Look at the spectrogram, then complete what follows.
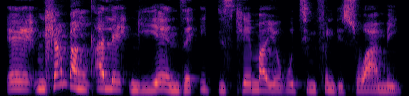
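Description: A woman's voice: medium pitch, normal speed, fairly bright tone. A South African woman speaking as a pastor on a studio talk show, emphatic and exhorting, mixing in English. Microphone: headset.

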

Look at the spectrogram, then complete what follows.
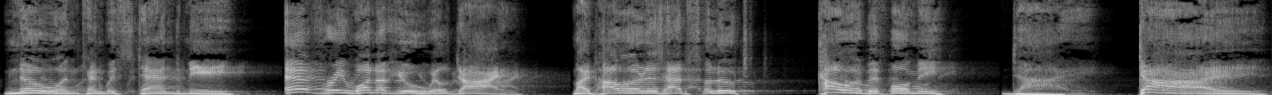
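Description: Creaky, cruel undead sorcerer. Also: male voice, on the high side, very animated, full character voice. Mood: triumphant fury. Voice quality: gravelly, menacing. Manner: theatrical, imperious, drawn-out delivery. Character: undead male sorcerer, haughty, cruel, relishing death. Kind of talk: fantasy video game voice lines. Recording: long cavernous reverb.

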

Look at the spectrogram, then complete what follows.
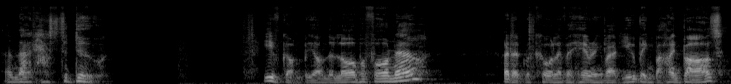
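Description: An actor playing a bitter, defiant young constable turned killer, husky and sneering, in a radio drama. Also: male voice, lowish voice, animated, normal speed, long pauses, fairly bright tone. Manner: sneering, taunting. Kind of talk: British radio drama acting.

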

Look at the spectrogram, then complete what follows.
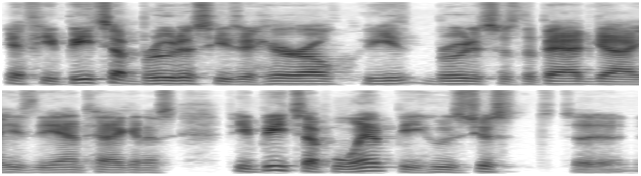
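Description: Older guy in his 60s, gravelly, explaining writing stuff on a podcast, jokes dryly. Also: lowish voice, a little fast, a bit bright. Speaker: podcast co-host, novelist. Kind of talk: casual teaching talk with dry jokes. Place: home office, indoors. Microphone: earbud headset on a video call.

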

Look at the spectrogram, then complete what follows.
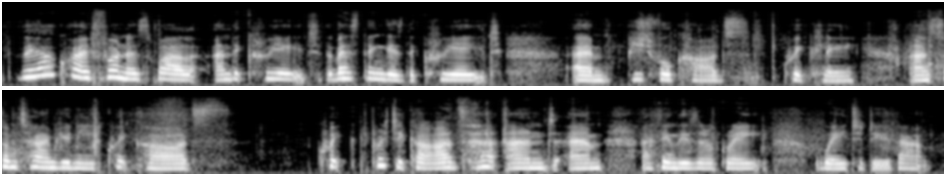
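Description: Chatty woman with a stuffy cold. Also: on the high side. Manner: chatty, rambling, many fillers. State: congested, coming down with a cold. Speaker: craft vlogger. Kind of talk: casual show-and-tell.

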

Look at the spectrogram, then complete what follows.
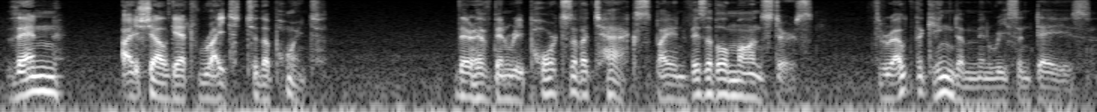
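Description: A man's voice: low-pitched, sharp tone, a little hiss or hum, heavily acted. A man voicing a grave, middle-aged fatherly king in a fantasy game, formal and regal. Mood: stately. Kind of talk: video game voice acting.

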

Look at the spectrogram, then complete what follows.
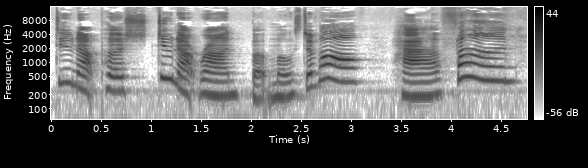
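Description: A firm but cheerful storybook teacher read by a woman, bright and lively in pitch. She instructs small children with emphatic delivery. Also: slow pace, full character voice. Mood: upbeat instructing. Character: firm, cheerful female kindergarten teacher laying down rules.

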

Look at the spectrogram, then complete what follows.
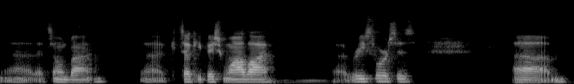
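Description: A young man presenting slides in a seminar talk over a video call, halting and full of fillers. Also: mid-range voice, gravelly, fairly bright tone. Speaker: guest speaker.

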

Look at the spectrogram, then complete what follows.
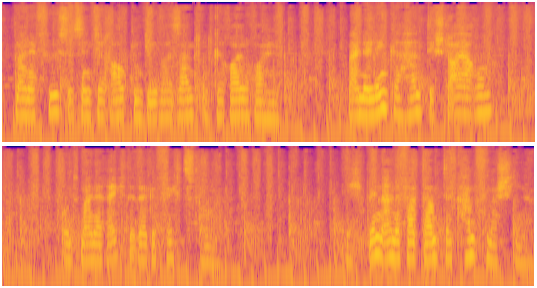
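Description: An actress playing a troubled, defiant young female recruit in a science fiction radio drama. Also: deep voice. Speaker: lead actor and narrator of an audio drama. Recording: studio radio play with loud music.

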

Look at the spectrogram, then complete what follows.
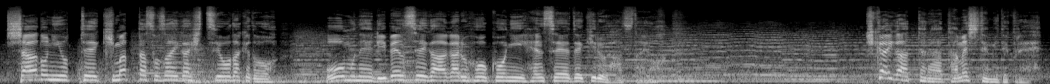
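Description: Casting: caring young game alchemist, lightly high male voice, expressive pitch, friendly explainer. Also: a little fast, music in the background. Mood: friendly, explanatory. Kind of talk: Japanese video game voice acting.

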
